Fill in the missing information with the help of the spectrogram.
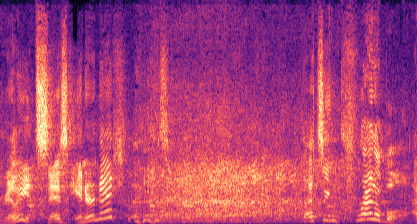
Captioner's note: laughing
